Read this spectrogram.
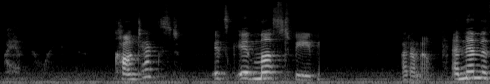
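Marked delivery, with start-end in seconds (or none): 0.1-0.8 whispered with a sigh; whispered aside. Real, not acted. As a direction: whisper it as a confession, sighing. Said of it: "unvoiced whisper".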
